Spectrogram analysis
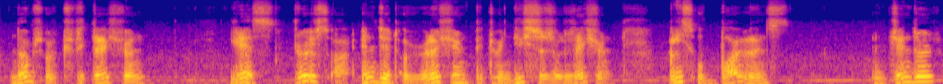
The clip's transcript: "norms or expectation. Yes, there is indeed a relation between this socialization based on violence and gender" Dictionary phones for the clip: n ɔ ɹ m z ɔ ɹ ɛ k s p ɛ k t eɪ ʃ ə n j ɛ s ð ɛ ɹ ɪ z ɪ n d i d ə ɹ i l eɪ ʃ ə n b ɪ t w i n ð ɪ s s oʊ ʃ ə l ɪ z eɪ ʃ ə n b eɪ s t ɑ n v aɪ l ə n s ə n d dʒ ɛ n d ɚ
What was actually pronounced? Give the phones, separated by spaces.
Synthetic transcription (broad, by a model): n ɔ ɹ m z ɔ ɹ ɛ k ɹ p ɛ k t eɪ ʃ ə n j ɛ s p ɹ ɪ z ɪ n d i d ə ɹ i l eɪ ʃ ə n b ɪ t w i n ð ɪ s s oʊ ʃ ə l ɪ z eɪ ʃ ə n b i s ɑ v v aɪ l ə n s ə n dʒ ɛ n d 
